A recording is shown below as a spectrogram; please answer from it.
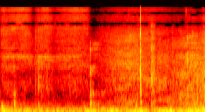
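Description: Handling noise as a ceramic figurine is set down and shifted on a vinyl-covered board: rubbing and light taps, with one sharp tap about one and a half seconds in.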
